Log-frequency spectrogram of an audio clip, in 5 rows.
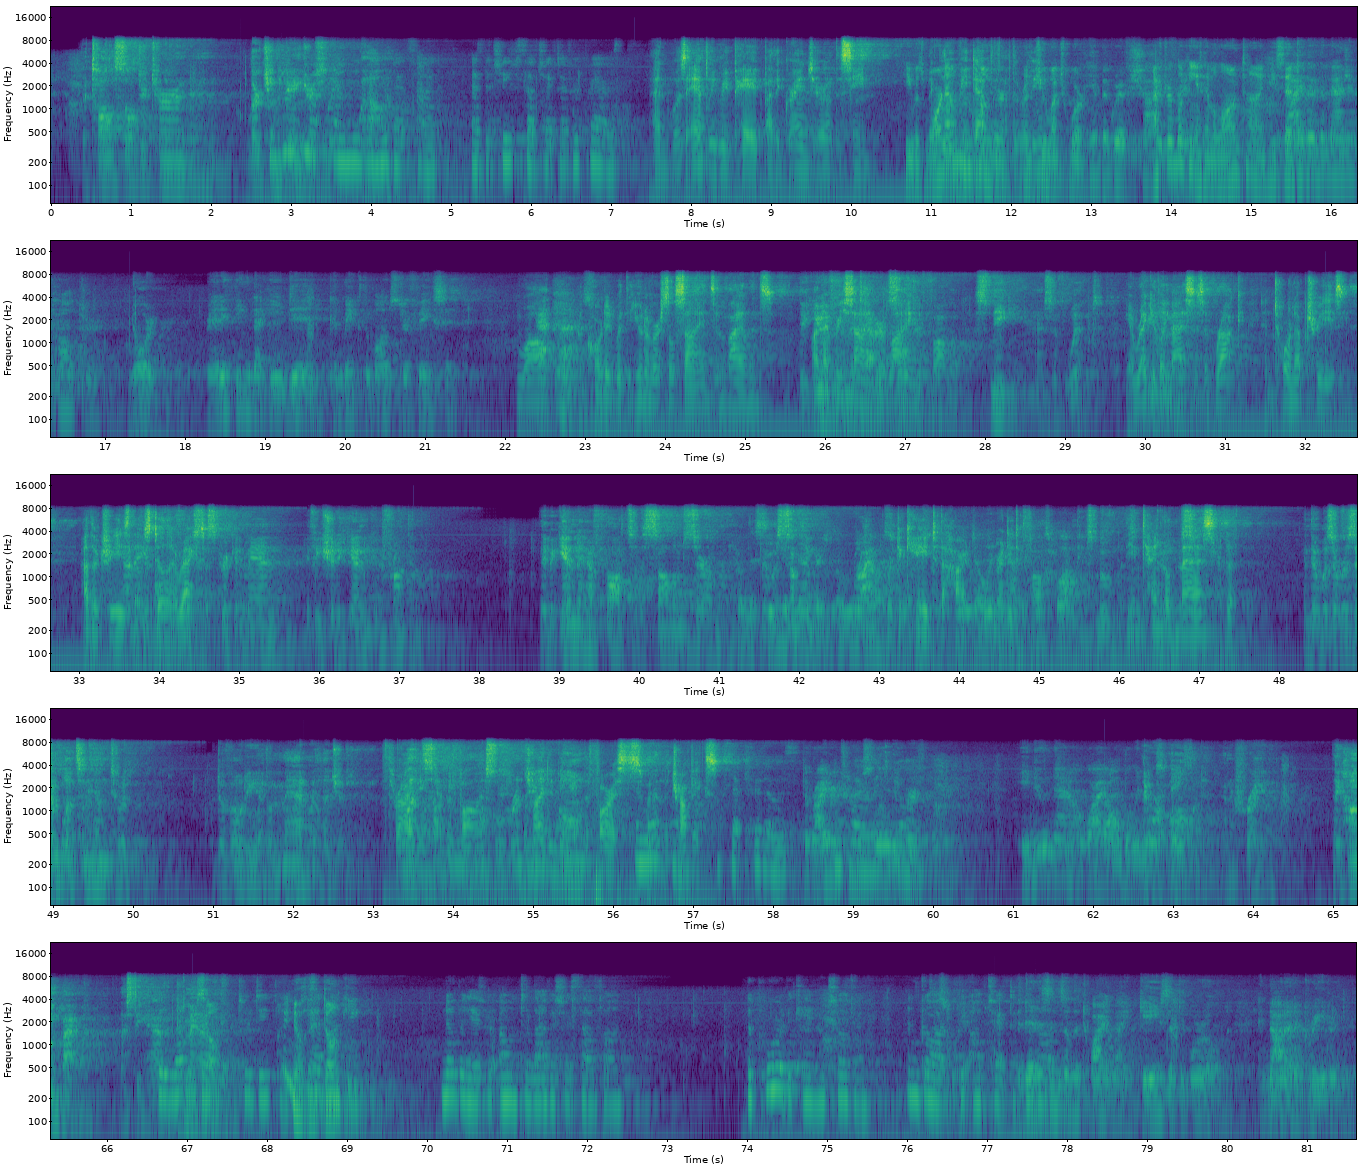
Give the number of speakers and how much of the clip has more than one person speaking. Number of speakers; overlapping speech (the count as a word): five, about 35%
